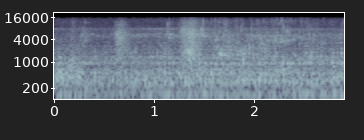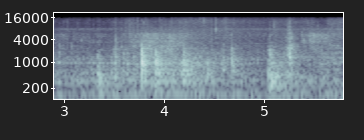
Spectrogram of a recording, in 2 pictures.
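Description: Wooden spatula stirring chunks of beef, tomato and freshly added water in a steel cooking pot, with faint sizzling of the hot liquid underneath. A few scrapes and knocks against the pot come about halfway through and again near the end.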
